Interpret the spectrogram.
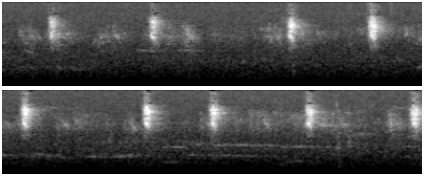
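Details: Olive-backed sunbird in the mangrove forest of the Sirinart Rajini centre, Thailand, gives sharp, very high chip notes at an uneven pace of about one per second over a soft background hiss.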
